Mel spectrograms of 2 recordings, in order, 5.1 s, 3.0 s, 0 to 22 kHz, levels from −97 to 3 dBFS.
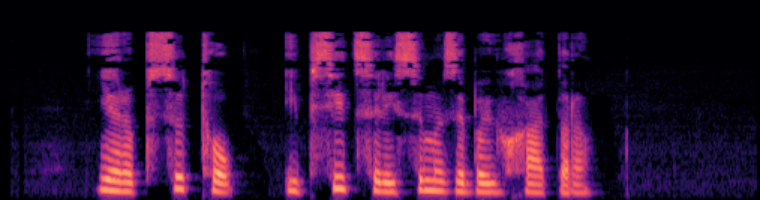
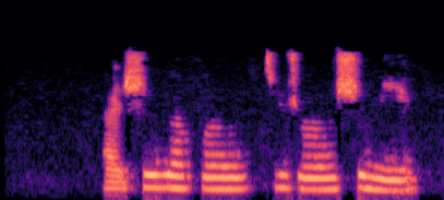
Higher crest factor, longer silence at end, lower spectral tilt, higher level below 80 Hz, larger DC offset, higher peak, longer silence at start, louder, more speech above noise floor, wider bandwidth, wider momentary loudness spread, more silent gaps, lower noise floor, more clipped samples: about the same, 18 dB vs 16 dB; first, 1.15 s vs 0.15 s; first, -4.5 dB/octave vs -2 dB/octave; second, -74 dBFS vs -62 dBFS; neither; about the same, -4 dBFS vs -2 dBFS; about the same, 0.65 s vs 0.7 s; second, -22 LUFS vs -16 LUFS; about the same, 53 dB vs 54 dB; first, 11.5 kHz vs 8 kHz; first, 10 LU vs 7 LU; neither; first, -75 dBFS vs -71 dBFS; neither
